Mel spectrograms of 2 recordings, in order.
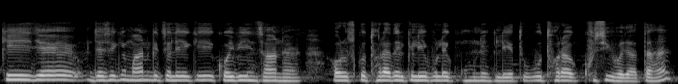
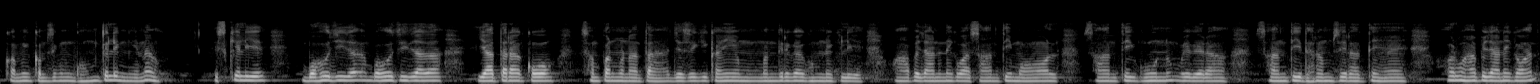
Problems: none marked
